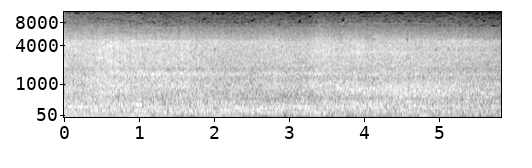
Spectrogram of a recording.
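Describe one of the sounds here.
A second truck drives past with a rattling engine.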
